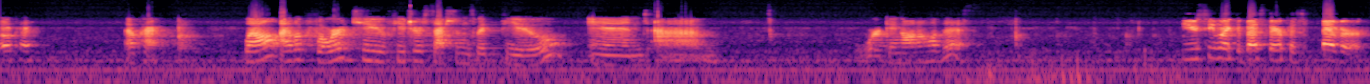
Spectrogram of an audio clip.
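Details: Adult speaker in role-played clinical session; normal adult speech.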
